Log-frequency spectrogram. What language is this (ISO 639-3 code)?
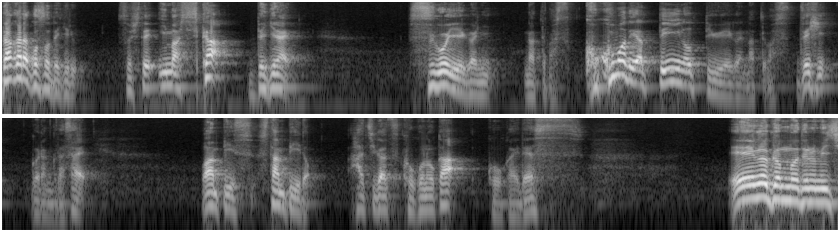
jpn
